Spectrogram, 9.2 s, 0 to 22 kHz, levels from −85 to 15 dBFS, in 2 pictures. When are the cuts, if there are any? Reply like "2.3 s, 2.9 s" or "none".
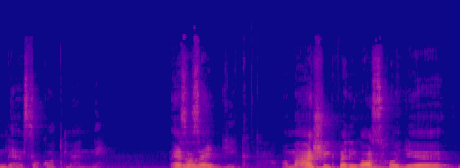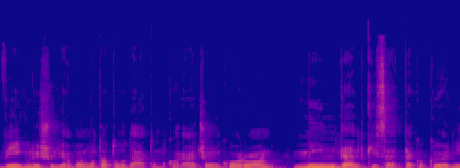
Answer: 1.7 s, 7.5 s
